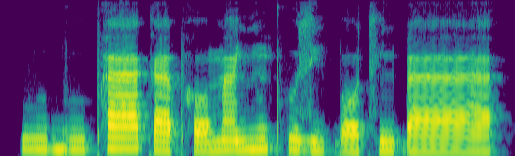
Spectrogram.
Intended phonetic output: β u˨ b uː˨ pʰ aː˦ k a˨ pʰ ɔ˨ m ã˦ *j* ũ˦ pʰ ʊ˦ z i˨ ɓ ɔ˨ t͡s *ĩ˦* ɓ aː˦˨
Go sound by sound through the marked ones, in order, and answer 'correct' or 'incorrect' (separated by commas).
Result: incorrect, correct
